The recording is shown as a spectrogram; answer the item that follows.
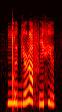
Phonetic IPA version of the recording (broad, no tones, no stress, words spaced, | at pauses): ŋ͡ǃɨbʲə˞ɭa fifʲɨ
